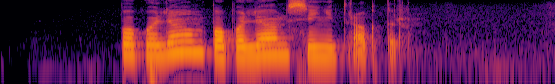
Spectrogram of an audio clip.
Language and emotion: Russian, sad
